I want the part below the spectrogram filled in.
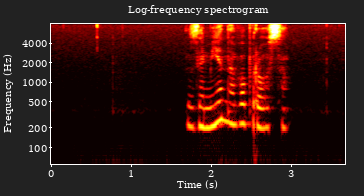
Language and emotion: Russian, neutral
